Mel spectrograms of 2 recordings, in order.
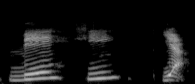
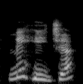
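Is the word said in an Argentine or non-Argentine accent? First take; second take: non-Argentine; Argentine. First: It is said without an Argentine accent. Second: It is said with an Argentine accent.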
